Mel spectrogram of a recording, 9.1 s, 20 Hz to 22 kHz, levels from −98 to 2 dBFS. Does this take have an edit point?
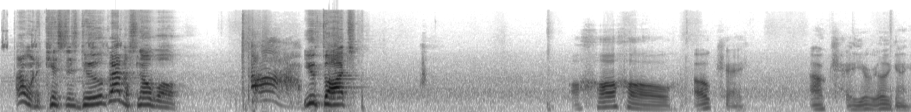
no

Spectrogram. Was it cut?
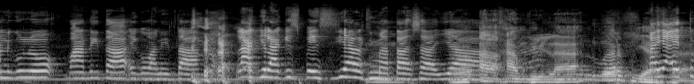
no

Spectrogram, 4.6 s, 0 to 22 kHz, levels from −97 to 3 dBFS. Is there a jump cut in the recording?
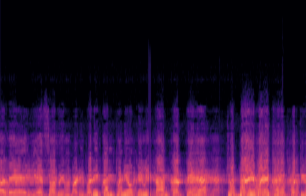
yes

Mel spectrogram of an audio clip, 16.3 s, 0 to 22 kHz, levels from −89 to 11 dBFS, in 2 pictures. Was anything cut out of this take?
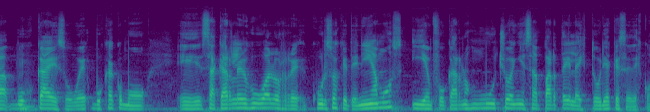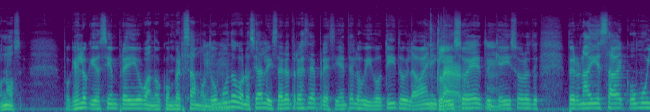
no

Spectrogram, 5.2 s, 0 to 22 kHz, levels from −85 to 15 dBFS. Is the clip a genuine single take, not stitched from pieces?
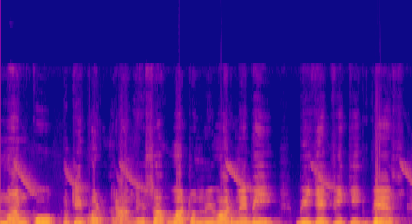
no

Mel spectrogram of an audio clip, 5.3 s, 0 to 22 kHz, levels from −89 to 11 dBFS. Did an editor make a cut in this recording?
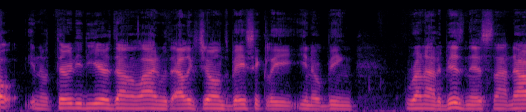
no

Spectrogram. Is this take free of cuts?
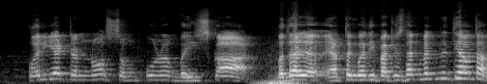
no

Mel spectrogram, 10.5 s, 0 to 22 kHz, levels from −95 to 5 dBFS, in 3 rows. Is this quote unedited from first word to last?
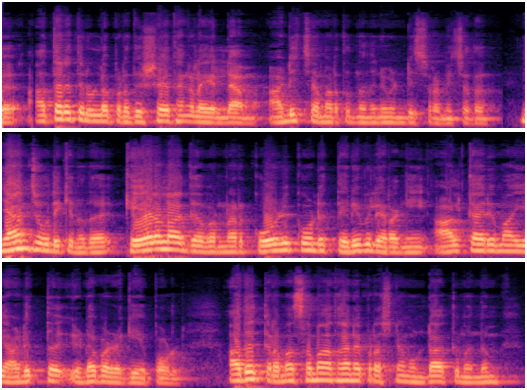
no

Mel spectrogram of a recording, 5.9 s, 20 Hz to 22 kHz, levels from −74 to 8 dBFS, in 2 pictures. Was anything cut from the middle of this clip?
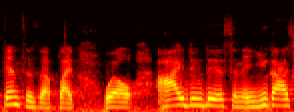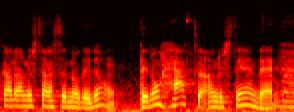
no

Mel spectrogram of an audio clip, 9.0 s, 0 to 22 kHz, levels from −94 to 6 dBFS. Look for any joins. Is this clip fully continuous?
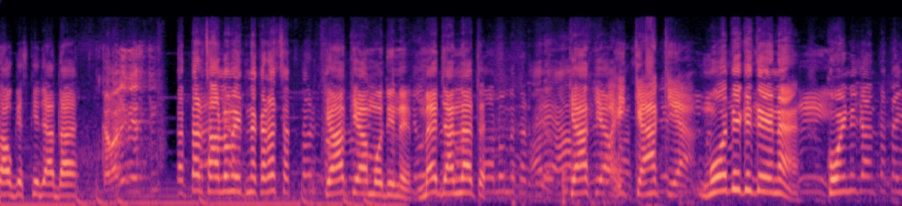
no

